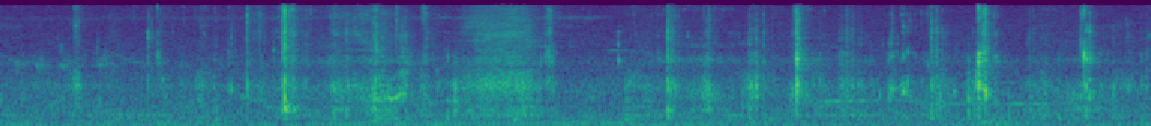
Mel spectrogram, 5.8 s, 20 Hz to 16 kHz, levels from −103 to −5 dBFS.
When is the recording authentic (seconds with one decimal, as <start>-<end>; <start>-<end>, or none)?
0.0-5.8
